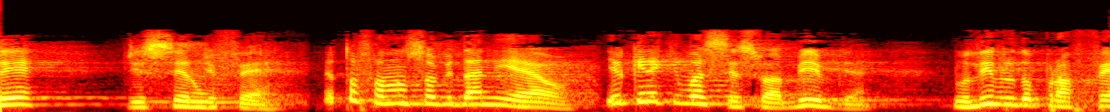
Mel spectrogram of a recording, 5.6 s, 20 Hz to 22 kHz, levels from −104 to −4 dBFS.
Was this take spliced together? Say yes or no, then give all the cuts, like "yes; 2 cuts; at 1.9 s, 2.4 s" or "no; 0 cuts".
yes; 4 cuts; at 1.0 s, 1.5 s, 3.0 s, 3.6 s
